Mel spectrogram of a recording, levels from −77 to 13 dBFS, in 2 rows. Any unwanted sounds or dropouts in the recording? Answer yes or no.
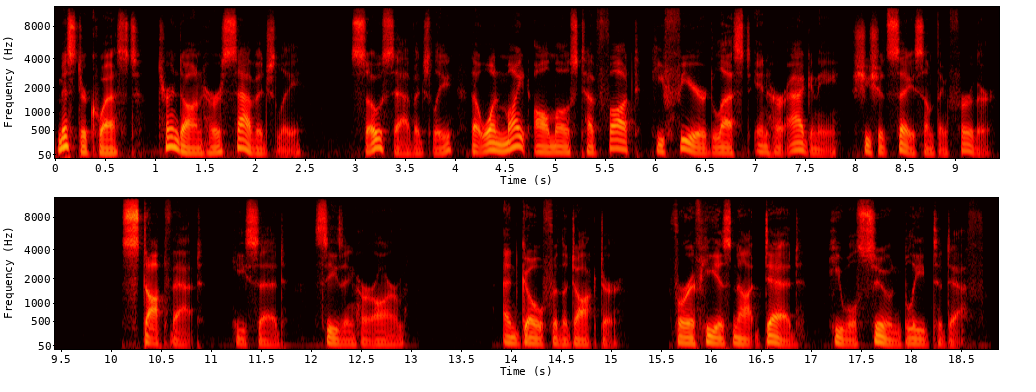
no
